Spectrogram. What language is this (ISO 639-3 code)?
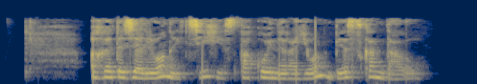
bel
